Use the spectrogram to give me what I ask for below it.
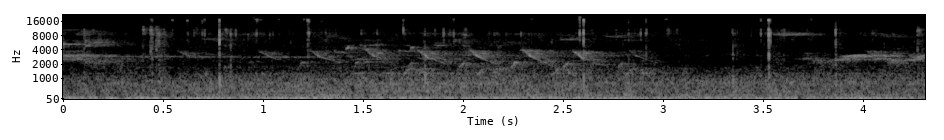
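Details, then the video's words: Many cowbirds visit a feeder while migrating through North America, producing a rapid series of sliding, downward-swept whistles, one after another, ending with a steady higher note. "Love the funny sound cowbirds make!"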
